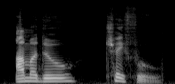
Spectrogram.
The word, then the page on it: Amadou Cheiffou: American English; from Niger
